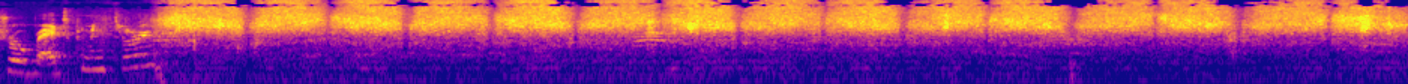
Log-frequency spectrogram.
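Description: Hands rub back and forth across a wooden surface in a steady rhythm.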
